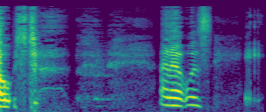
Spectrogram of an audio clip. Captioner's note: laugh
